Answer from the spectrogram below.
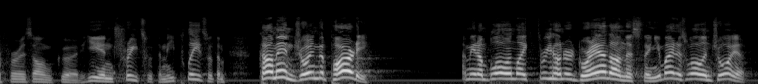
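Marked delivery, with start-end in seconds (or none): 2.6-7.5 high, loud, coaxing invitation; father urging his sulking son to join; eager pleading. Acted. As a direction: talk him into the party.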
